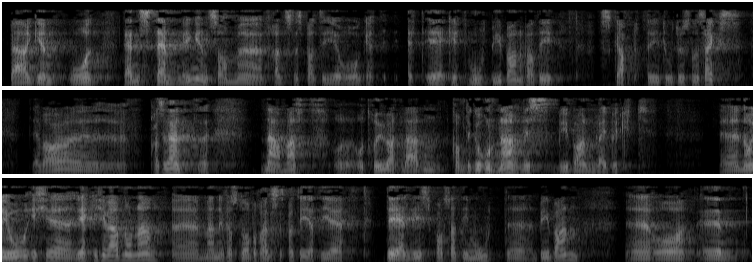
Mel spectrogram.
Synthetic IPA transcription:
b̥æʁɡənɔd̪̥ɛnst̪ɛmnɪŋənsɔmfʁɛmskɪspʰɑʁt̪ʰiːəoːɡ̪ɛt̪ʰeːɡət̪muːt̪̚byːbɑːnəpʰɑʁt̪ʰiː | skɑpt̪əɪt̪ʰuːt̪ʰʉːsən̩ɔsɛks | d̪̥ɛʋɑɾʁ | pʰʁɛsɪd̪ɛnt̪ | næʁmɑst̪ɔɔt̪ʰʁʉːɑt̪ʋæɾd̪n̩kʰɔmːt̪ɛɪɡuʔʊnːɑʋɪsbyːbɑnblæɪbʏkt̪ | nɔːjuːʁɪçːəjɛkːɪçːəʋæʁd̪n̩ʊnːɑmɛnæfɔst̪oːɾpʰɔfʁɛmsəspʰɑt̪ʰiːəɑt̪̚d̪ɪæʁd̪eːlʋiːsfɔʁt̪sɑt̪ːɪmuːt̪byːbɑn | ɔ

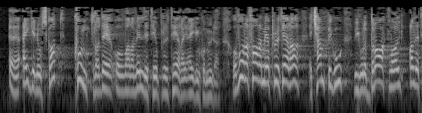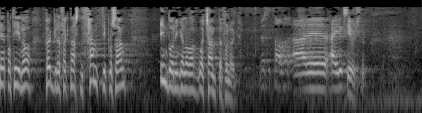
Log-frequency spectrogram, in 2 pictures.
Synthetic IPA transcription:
ʔæɪɡənd̪ɔmskɑt̪ːkʰʊnt̪ɾɑd̪ɛʔɔʋæːɾɑʋɪlːɪt̪ʰɪlɔpʰɾɪʊɾɪt̪ʰeːɾɑæɪæɪɡənkʊmʉːnəɔʋoːɾæɾfɑːɾɪŋmɛɔpʰɾɪʊɾɪt̪ʰeːɾɑæçæmpəɡuːʋɪjuːɾəbɾɑːkʋɑlɡɑlːət̪ʰɾeːpɑɾt̪ʰiːənəhœɡɾəfɛkt̪nɛst̪n̩fɛmt̪ɪpʰɾʊsɛnt̪ | ɪnb̪ɔnɪŋənəɑʋɑɾçɛmpəfɔɳœɡ | æɾæɪɾɪksiːʋəlsn

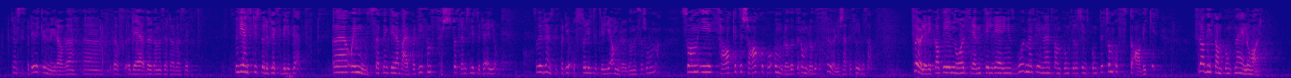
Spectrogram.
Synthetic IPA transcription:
fɾɛmskəspɑʈiːʋɪɪkːəʉnːəɾɡɾɑːʋə | d̪ɛɔfd̪ɛd̪ɛɔɾɡɑnɪseːʈɑɾbæɪsliːʋ | mɛnʋɪœnskəɾst̪œɾːəflɛksɪbɪlɪt̪ʰeːt̪ | ɔɪmuːt̪sɛt̪nɪŋt̪ʰɪlɑɾbæɪd̪əpɑʈiːəsɔmfœʂʈɔfɾɛmst̪lʏt̪ːəʈɪlɛlːoː | sɔmʋɪlfɾɛmskəspɑʈiːəʔɔsːɔlʏt̪ːəʈʰɪld̪ɪɑnd̪ɾəɔɾɡɑnɪsɑʂuːnənə | sɔmɪsɑːkɛt̪ːəʂɑːkɔpʰɔʔɔmɾoːd̪əɛt̪ːəɾɔmɾoːd̪əføːləʂæɪt̪ɪlsiːd̪əsɑt̪ː | føːləɾɪkːəɑt̪̚d̪ɪnoːɾfɾɛmːt̪ʰɪlɾɛjeːɾɪŋənsbuːɾmɛsiːnəst̪ɑnd̪̚pʊŋk̚t̪əɾɔsyːnspʊŋk̚t̪əɾsɔmɔft̪əɑ̰ːʋɪkəɾ | fɾɑd̪ɪst̪ɑnd̪̚pʊŋkt̪ənəɛlːuhɑ̰ɾ

